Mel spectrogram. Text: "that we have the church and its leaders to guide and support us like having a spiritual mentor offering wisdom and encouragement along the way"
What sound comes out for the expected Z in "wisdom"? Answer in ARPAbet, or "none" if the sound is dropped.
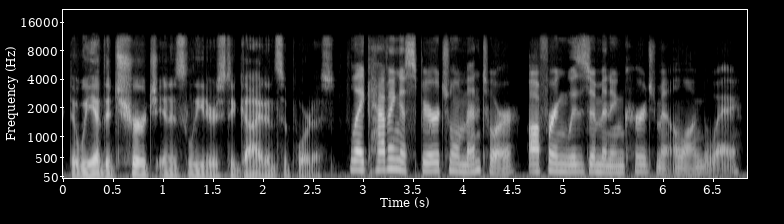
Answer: Z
